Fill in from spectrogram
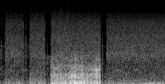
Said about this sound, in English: Our thunderstorms here in Utah are not very big. Every once in a while you get a good one.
